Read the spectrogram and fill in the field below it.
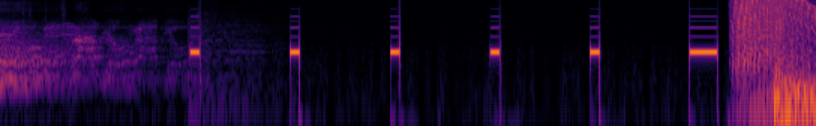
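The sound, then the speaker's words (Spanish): An alarm clock beeping as the first sound of the morning radio show Madrugando con estilo on Radio Insular, Fuerteventura: six clear electronic tones, one per second, the last held longer, then a sudden loud burst of noise. Faint murmuring fades out just before the beeps. “Este es el primer sonido de la mañana. Este despertador suena bien.”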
